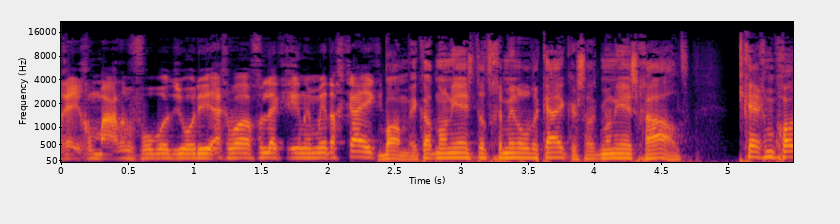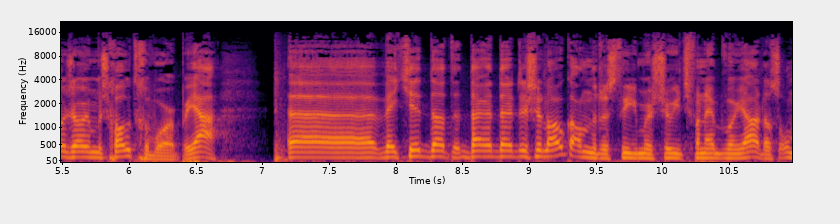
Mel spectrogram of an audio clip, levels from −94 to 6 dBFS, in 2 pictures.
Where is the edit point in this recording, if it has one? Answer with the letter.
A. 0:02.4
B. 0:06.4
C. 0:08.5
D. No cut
A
